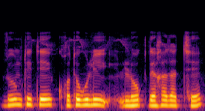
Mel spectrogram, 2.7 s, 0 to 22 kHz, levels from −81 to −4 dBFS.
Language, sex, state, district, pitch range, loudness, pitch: Bengali, male, West Bengal, Cooch Behar, 140-160 Hz, -14 LUFS, 150 Hz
